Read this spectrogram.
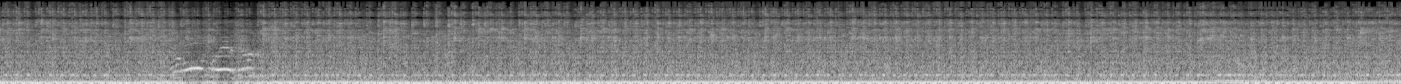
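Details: Farmall A tractor running after sitting over 10 years, with new radiator, fan, belts and hoses; carburetor still needs work; loud, steady low chugging at even beat, no knocks or misses; normal idle.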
